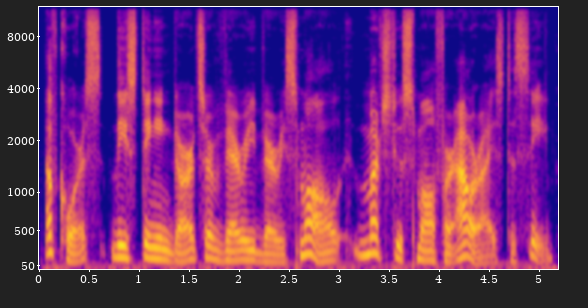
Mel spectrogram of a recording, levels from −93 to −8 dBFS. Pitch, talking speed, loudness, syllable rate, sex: 120 Hz, 195 wpm, -21 LUFS, 4.7 syllables/s, male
